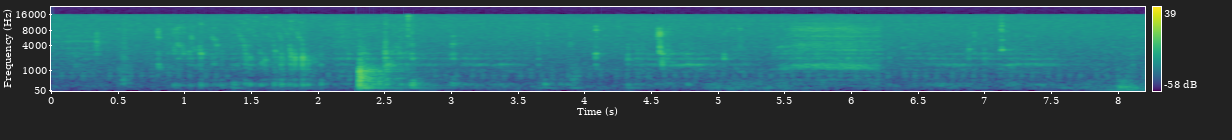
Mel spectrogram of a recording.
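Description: A person drinking beer from a glass: small sipping and swallowing sounds, then a single sharp knock about two seconds in, followed by faint scattered ticks.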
